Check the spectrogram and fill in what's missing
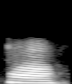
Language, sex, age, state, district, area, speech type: Marathi, female, 18-30, Maharashtra, Akola, rural, conversation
